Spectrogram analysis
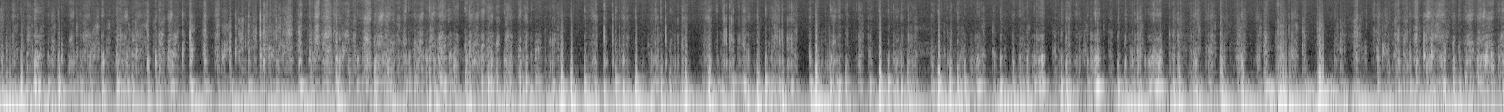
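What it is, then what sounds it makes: Foam microphone windscreen being scratched. Fingertips and nails of both hands scratch and rub the black foam windscreen covering a large microphone. The result is a dense, muffled, low rumbling scrape that stays at a steady level with small bursts throughout, with almost no high-frequency content.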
